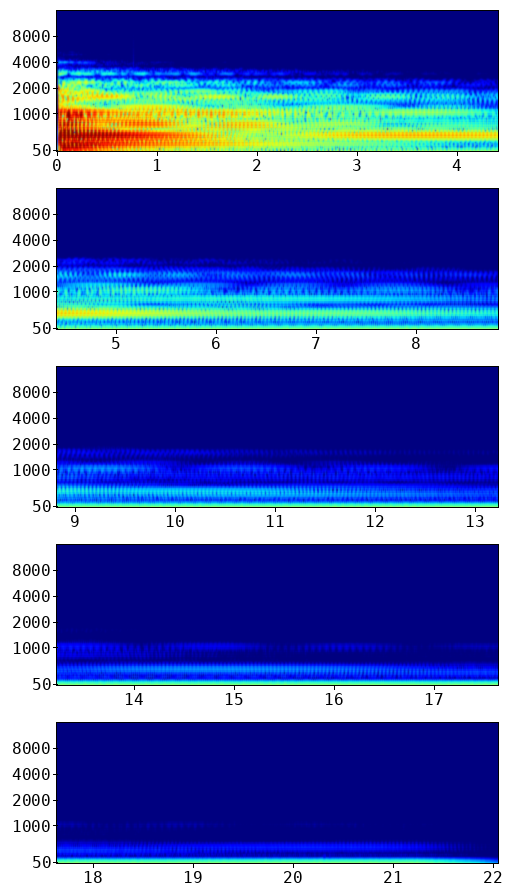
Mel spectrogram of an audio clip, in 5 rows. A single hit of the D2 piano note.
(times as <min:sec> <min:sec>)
0:00.0 0:07.0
